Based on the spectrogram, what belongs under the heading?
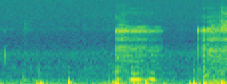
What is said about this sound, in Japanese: お酒飲んだらちょっと変わる気がするんですよ。またなんかなってる。その鼓動音が少し早くなる気がするんですよね、今よりも。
